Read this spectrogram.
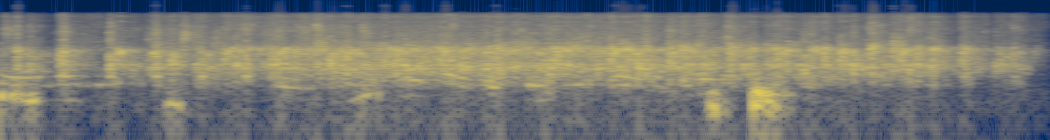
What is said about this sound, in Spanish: Bienvenido, doctor. Fuertes aplausos.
